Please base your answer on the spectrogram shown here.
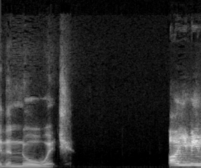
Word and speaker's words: Norwich: an American person saying norch I'd say is pretty easier to say than Norwich Oh you mean like just say that it rhymes with porridge yeah that's an easy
